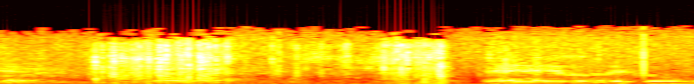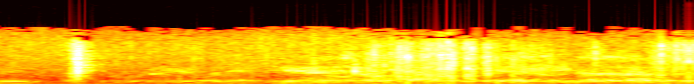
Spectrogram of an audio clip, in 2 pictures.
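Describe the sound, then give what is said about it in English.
A deck of playing cards is riffle-shuffled at a card table during a game played with chips, with rapid papery bursts of flicking and snapping, a pause where voices murmur, then another long run of shuffling. “Mind if I shuffle them once? Just for luck?”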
